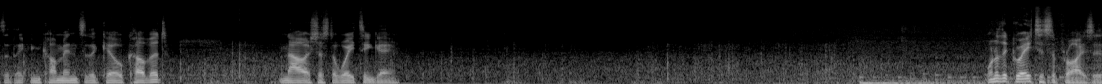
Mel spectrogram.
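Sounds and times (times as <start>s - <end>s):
wind hiss: 1.5s - 11.0s.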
